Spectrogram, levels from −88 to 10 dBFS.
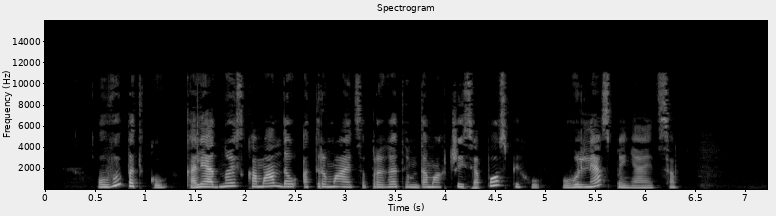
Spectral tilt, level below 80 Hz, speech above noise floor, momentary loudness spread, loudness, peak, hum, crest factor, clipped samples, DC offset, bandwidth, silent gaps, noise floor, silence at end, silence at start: -5 dB/octave; -70 dBFS; 50 dB; 13 LU; -27 LUFS; -6 dBFS; none; 22 dB; under 0.1%; under 0.1%; 11.5 kHz; none; -77 dBFS; 0.9 s; 0.55 s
